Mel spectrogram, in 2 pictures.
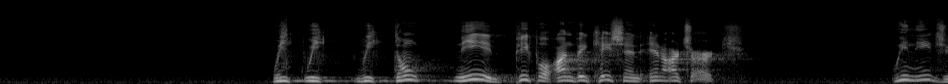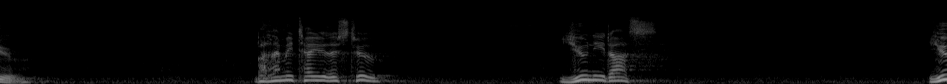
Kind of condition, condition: setting, large echoing room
